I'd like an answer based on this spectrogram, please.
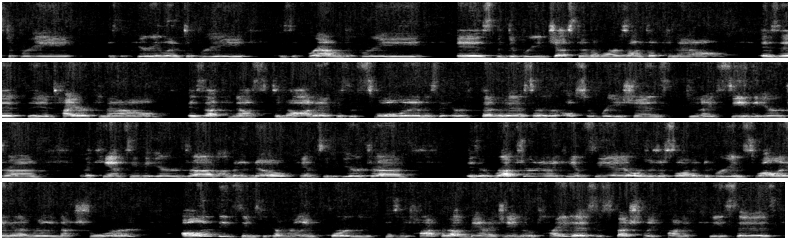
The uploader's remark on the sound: Sorry for the poor audio during this recording.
